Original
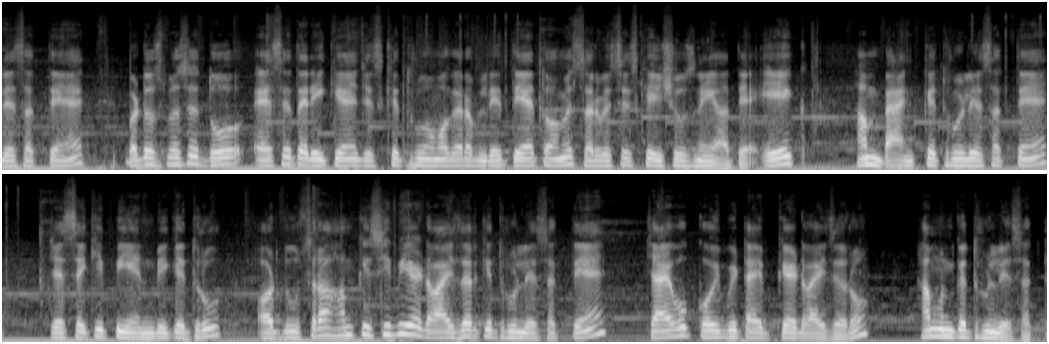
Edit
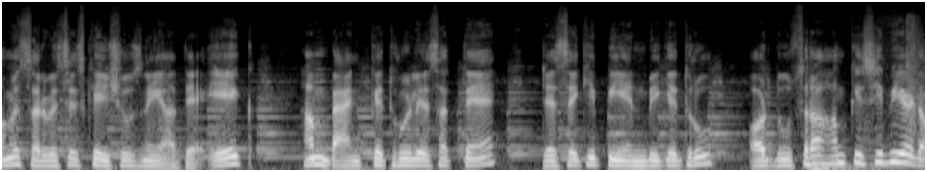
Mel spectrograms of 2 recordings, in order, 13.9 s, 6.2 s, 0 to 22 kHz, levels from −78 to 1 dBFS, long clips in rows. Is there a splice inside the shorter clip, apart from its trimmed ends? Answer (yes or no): no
